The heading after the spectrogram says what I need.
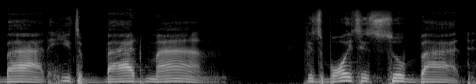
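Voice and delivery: slow phrases with "bad" stretched to "baad"; teacher's slow model of long "bad"; long vowel. Shown as a demonstration. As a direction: draw out the open "a" in every bad. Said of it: "ଲମ୍ବା ଉଚ୍ଚାରଣ କରିଥାଉ".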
